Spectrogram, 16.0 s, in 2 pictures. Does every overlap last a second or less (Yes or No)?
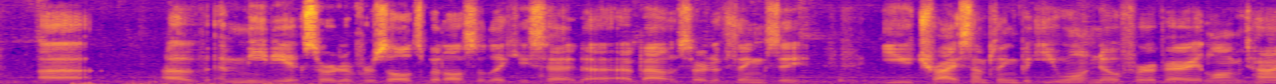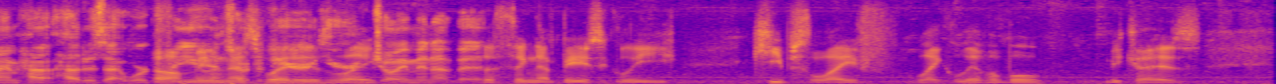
No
